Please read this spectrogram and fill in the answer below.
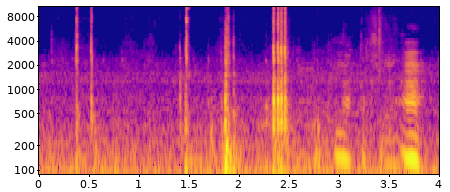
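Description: Car cabin with a steady low engine rumble, broken by several sharp clicks and a short rattle about two and a half seconds in; a brief voice comes near the end.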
